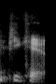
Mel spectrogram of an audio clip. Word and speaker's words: pecan: Pecan versus pecan. Oh, yeah. I say pecan. Highly debated. Yeah. It is here. It's pronounced pecan.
